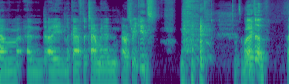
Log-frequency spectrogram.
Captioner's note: chuckles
